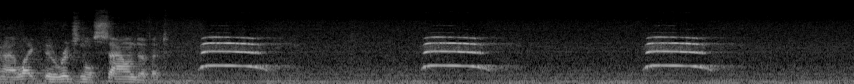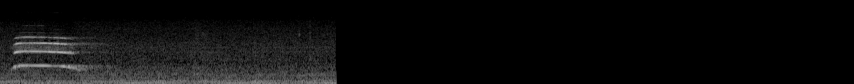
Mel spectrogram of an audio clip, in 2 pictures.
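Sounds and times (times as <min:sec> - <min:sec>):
recorded owl call alarm: 0:02.0 - 0:03.1, 0:04.2 - 0:05.3, 0:06.4 - 0:07.6, 0:08.6 - 0:09.8.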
